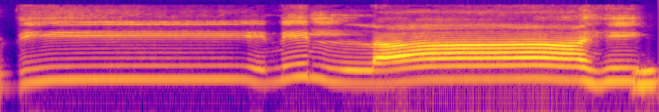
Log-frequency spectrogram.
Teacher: ইয়া মাদ্দার পড়াকে একালি পরিমাণ টান দিয়ে পড়তে হয়।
